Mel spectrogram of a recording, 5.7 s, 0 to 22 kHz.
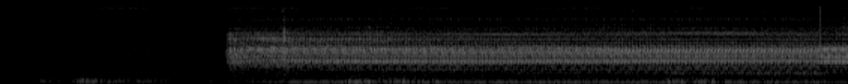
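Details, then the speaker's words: Quiet, then a steady buzzing pump hum runs on as a Sanitas SBM 47 fully automatic upper-arm blood pressure monitor inflates its cuff, measuring during inflation. "it is the calf inflation icon it says okay the heartbeat I need to be called not talking I'm talking right now again we have in the second measurement so easy to do that"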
